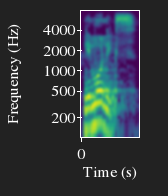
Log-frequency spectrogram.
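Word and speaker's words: mnemonics: కానీ single word మాత్రం కనిపించింది, అదేంటంటే నిమోనిక్స్. NMONIC నిమోనిక్స్. ఇక్కడ ఎన్ ముందు M ఉంది, కానీ ఎమ్ని మనం ప్రొనౌన్స్ చేయట.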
